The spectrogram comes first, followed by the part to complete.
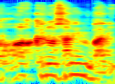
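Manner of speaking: ordinary talk, nothing marked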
